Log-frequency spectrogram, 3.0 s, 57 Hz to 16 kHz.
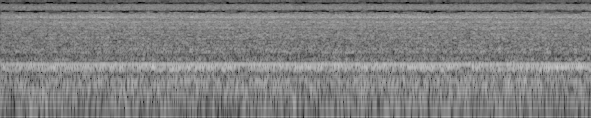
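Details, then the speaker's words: EG4 6500 inverter when firmware update (version 79.61) is started: even airy rush with steady mid-pitched hum, no rattles or grinding; cooling fans spinning up normally. "Now you can hear the fans spun up. You might have it spin up. You might have it stay quiet."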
